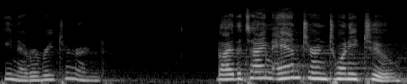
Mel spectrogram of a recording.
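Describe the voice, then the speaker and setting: Female presenter, prepared introduction, soft dark tone, reverberant hall. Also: mid-range voice. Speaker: presenter introducing a stage performance.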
